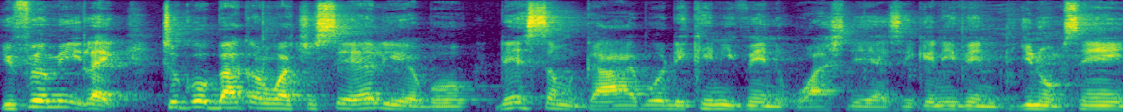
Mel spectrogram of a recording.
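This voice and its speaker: A man in a Haitian accent at a medium pitch, very fast and with hardly any pauses, his intonation lively. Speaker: Navy sailor, podcast guest. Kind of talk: casual chat.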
